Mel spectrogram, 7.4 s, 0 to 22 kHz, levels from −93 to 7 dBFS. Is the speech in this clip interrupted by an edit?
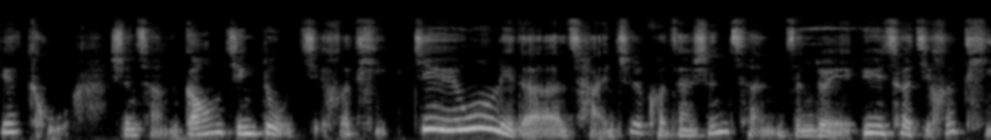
yes; 1 cut; at 3.0 s

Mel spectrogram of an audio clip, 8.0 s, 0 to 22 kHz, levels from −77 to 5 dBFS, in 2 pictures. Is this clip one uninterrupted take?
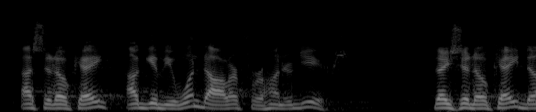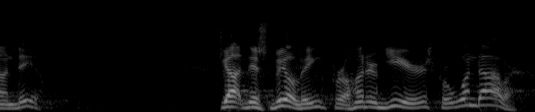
no; 2 cuts; at 3.0 s, 5.7 s

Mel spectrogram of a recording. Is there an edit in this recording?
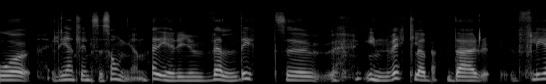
yes; 3 cuts; at 0.9 s, 1.5 s, 4.3 s

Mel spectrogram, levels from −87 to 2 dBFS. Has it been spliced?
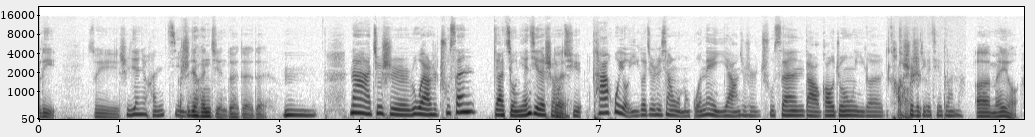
no; 0 cuts

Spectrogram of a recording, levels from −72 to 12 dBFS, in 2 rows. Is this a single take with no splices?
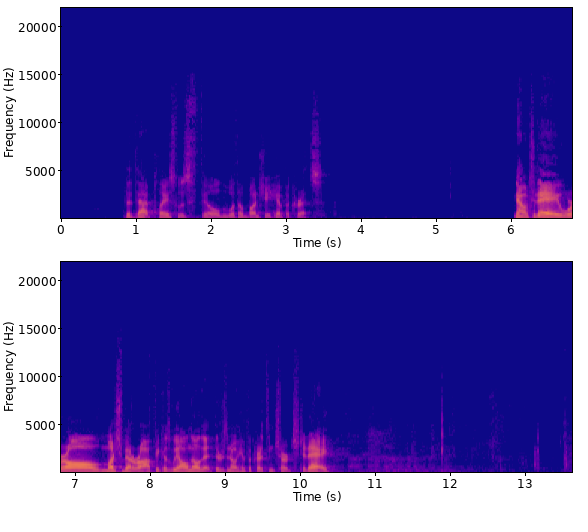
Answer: yes; 0 cuts

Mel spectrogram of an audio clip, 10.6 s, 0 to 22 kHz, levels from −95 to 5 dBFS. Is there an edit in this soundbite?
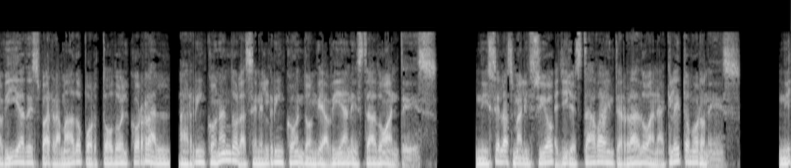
yes; 1 cut; at 7.4 s

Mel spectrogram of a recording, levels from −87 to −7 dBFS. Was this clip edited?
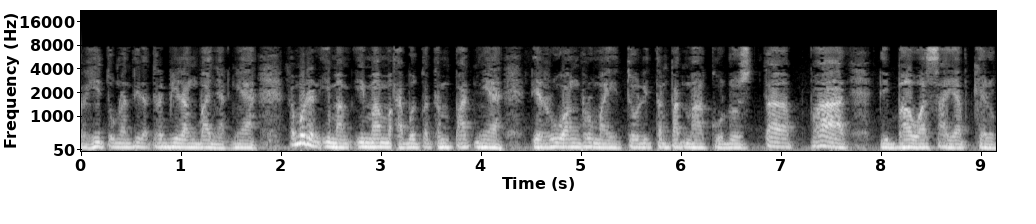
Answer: yes; 3 cuts; at 3.1 s, 3.4 s, 5.0 s

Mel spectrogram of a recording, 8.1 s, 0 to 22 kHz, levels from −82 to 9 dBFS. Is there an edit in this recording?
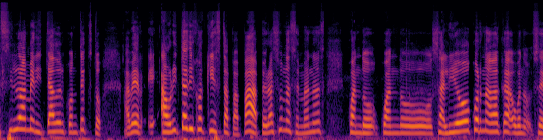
no; 0 cuts

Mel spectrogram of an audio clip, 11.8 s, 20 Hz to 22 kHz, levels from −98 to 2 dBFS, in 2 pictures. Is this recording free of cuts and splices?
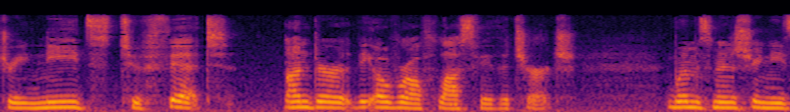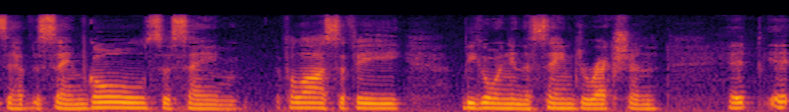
yes; 0 cuts

